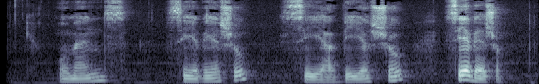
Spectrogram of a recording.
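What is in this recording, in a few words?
Womens, Latvian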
